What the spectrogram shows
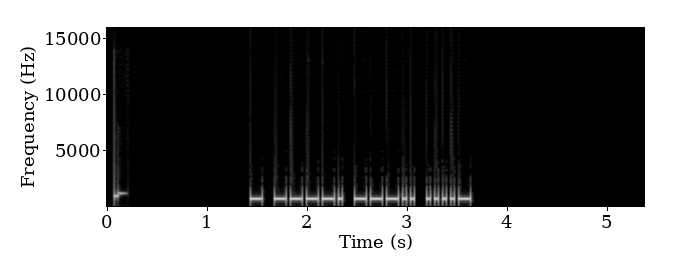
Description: Morse code, heard as a keyed tone, about 30 wpm, 700 Hz. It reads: T984
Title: Numbers - Contest Style - 4-Digit 30wpm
